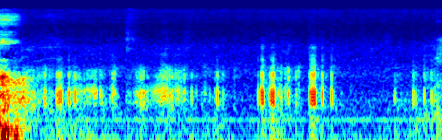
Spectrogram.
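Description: Near silence: faint room tone with a low rumble and a few soft clicks.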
